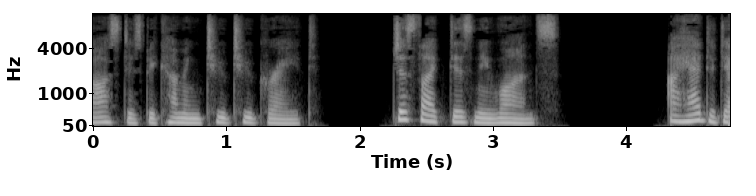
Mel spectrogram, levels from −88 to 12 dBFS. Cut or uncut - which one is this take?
cut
